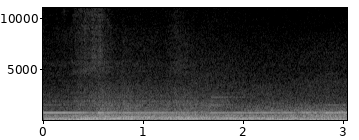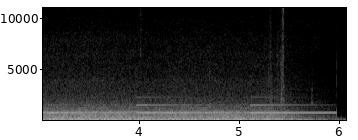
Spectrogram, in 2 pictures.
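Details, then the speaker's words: 1994 Ford E150 Econoline V8 idling after repair: deep, even rumble with no belt squeal; a leaking heater hose connection with bad O-rings had sprayed coolant on the belt, fixed along with a new belt. "that took care of our coolant leak we also took care of our squealing noise on the belt it really didn't need anything else"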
